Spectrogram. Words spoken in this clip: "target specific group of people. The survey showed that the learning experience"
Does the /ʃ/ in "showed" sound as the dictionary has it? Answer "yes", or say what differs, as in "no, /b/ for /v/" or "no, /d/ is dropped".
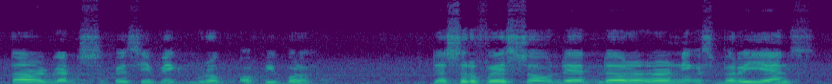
no, /s/ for /ʃ/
